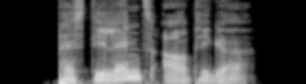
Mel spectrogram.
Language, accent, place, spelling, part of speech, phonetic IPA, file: German, Germany, Berlin, pestilenzartige, adjective, [pɛstiˈlɛnt͡sˌʔaːɐ̯tɪɡə], De-pestilenzartige.ogg
- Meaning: inflection of pestilenzartig: 1. strong/mixed nominative/accusative feminine singular 2. strong nominative/accusative plural 3. weak nominative all-gender singular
